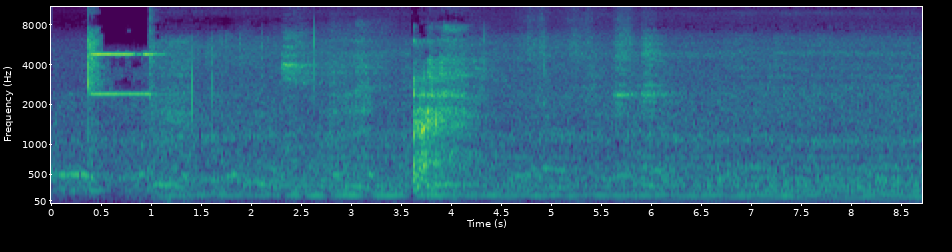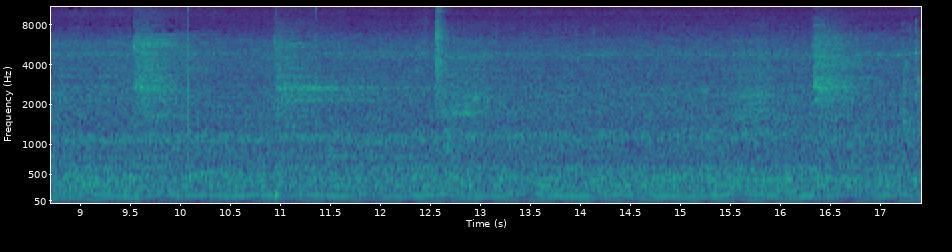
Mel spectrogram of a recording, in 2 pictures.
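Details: Home oxygen concentrator running during a filter change, at about 1604 hours of use; filter change advised every 1000 hours: steady low hum and drone with occasional clicks and knocks.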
